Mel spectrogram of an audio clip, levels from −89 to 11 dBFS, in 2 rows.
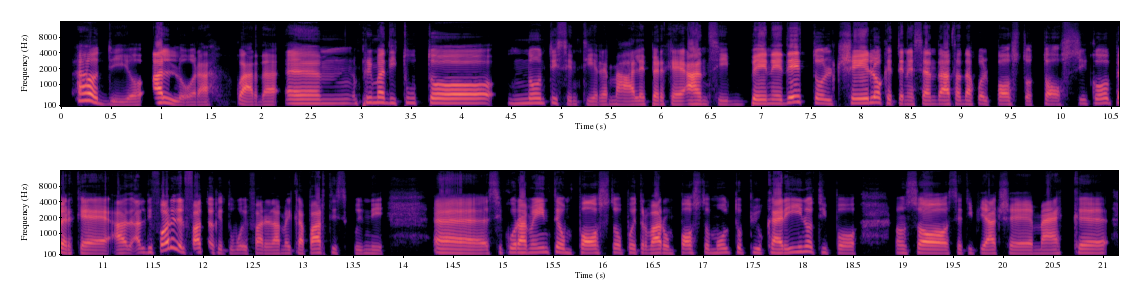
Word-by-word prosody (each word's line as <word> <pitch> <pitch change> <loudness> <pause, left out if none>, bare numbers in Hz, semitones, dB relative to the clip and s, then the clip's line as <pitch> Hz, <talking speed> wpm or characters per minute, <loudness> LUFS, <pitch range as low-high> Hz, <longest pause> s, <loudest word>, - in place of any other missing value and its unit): Ah, 300 0 +6
oddio. 130 - -4
Allora, 210 -9 +3 0.2
guarda, 130 +1 0
uhm, 180 0 -1
prima 220 0 +1
di 200 -2 -8
tutto, 195 -2 +2
non 190 +2 -5
ti 200 - -6
sentire 140 -3 -10
male 140 0 -2
perché, 150 -3 0
anzi, 150 -1 +2
benedetto 175 - +4
il 165 -2 -4
cielo 195 +3 +5
che 185 - -5
te 165 - -2
ne 150 -1 -1
sei 155 - +1
andata 155 +1 +1
da 155 -1 -2
quel 160 +1 -8
posto 155 -1 -5
tossico 170 +6 -5
perché 150 -6 +1
al 155 +2 0
al - - -2
di 190 - -9
fuori 305 - +4
del - - +3
fatto 180 +1 +1
che 160 - -8
tu 145 - -20
vuoi 145 -1 -11
fare 150 -3 -5
la 140 0 -2
makeup 150 +2 -6
artist, 170 -1 -1
quindi, 145 -1 -11 0.5
ehm, 155 -3 +2
sicuramente 180 +3 0
un 170 -3 -4
posto 165 0 0
puoi 170 +2 -8
trovare, 160 0 +1
un 150 -2 -8
posto 165 0 -4
molto 175 +3 -9
più 170 +1 -11
carino 180 +8 +1
tipo, 160 -5 -9 0.4
non 165 -1 -8
so, 155 -1 +4
se 160 +3 -13
ti 160 +1 -17
piace 145 -1 -1
M·A·C, 155 +2 -1
165 Hz, 165 wpm, -24 LUFS, 150-185 Hz, 0.5 s, Ah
